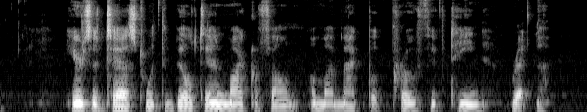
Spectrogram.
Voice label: Builtin Mic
